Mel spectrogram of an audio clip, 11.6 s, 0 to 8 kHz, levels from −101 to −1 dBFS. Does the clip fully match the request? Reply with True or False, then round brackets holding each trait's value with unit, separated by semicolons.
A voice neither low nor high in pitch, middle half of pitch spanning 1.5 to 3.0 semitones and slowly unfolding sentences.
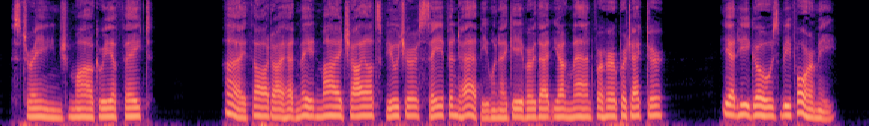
False (155 Hz; 2.6 semitones; 155 wpm)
